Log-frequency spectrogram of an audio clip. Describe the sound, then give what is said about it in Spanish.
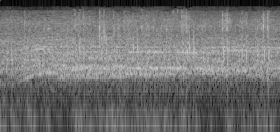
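Applause from an audience for a performer's daughter, a continuous dense wash of clapping at an even level without distinct individual claps. “aplauso a mi hija”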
